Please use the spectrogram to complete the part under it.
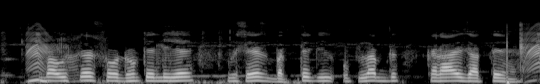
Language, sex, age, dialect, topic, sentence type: Hindi, male, 18-24, Awadhi Bundeli, banking, statement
